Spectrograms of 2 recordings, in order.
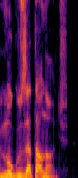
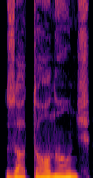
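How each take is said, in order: First: Said in the usual way. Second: Very slow, disbelieving echo; disbelief. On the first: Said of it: "przyłączył się Jonathan". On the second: A narrator's reading. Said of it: "powtórzył z niedowierzaniem". (z niedowierzaniem)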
